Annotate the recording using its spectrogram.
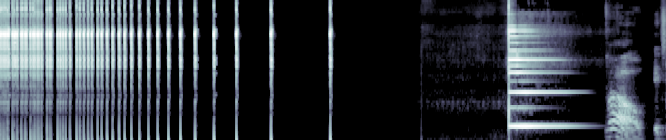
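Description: A phone spinner-wheel app's ticking as the wheel slows down: clicks come fast at first, then space out one by one and stop about halfway through. A single ringing chime follows a couple of seconds later and fades out as the wheel settles on its result.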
